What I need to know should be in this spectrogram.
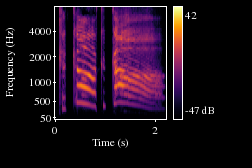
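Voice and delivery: high shrill pterodactyl caw; shrill screeching bird woman. Pretend. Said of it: "I'm starting to feel a little ridiculous".

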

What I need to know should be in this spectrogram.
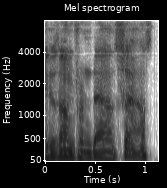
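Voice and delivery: ordinary talk

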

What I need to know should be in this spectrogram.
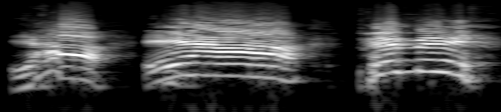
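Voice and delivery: shouting. Real, not acted. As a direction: blurt it out loudly. Childish shout.

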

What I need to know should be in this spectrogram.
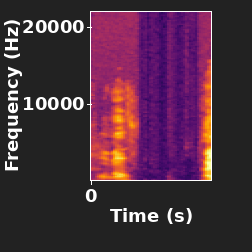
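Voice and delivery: talking with ice in mouth. Real, not acted. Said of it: "I got ice in my mouth".

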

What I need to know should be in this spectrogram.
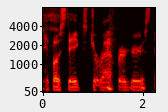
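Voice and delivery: low, soft, deadpan salesman; Dwight impression. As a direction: murmur it like a shady dealer. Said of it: "He's like".

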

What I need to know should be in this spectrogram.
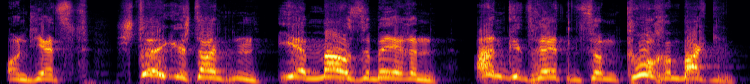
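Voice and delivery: very high, barked drill-sergeant orders; stiff barking toy soldier. Acted. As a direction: bark it like a tiny wind-up sergeant. Comic drill skit, sergeant. (hoher, zackiger Spielzeugsoldaten-Befehlston)

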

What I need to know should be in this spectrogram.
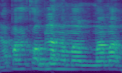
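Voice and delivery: ordinary talk

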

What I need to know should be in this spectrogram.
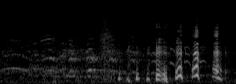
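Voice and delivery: high-pitched giggle; high giggling laugh. Real, not acted. Pastor laughing at his kitten story, high giggle. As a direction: break into a squeaky giggle.

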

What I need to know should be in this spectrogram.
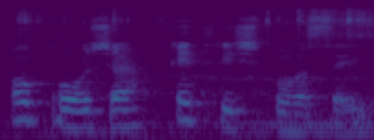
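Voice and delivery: low, very soft fake pity; mocking sympathy. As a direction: murmur insincere condolences. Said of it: "O deboche, meu pai". (deboche com falsa tristeza)

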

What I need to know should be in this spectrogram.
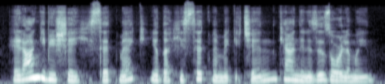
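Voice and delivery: calm guided breathing voice. Acted.

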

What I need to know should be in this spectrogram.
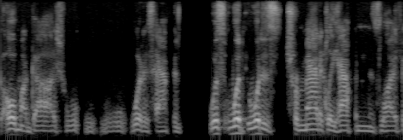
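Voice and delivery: quietly recalling his own dismay; hushed concern. Retold or imitated. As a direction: drop to a hushed, stunned aside. Coach recalls seeing player crying.

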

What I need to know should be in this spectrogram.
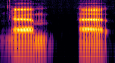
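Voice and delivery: ordinary talk, nothing marked

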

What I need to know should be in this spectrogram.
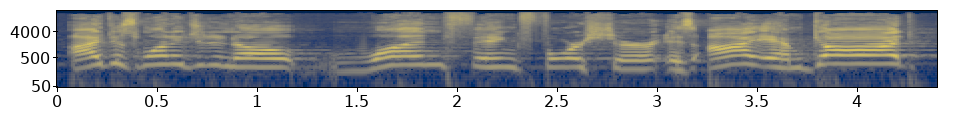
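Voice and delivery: loud, slow mock proclamation; super-clear announcement. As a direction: announce it to a whole crowd, building on the last word. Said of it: "super clearly like".

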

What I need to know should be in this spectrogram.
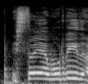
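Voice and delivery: high, whiny bored complaint; bored whine. Acted. Radio host acting out a bored listener, high whiny complaint. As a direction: whine it like a restless kid with nothing to do.

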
